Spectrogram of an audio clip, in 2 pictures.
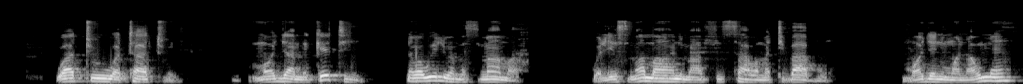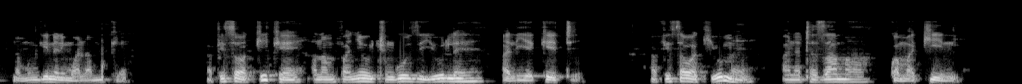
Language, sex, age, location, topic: Swahili, male, 25-35, Kisumu, health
